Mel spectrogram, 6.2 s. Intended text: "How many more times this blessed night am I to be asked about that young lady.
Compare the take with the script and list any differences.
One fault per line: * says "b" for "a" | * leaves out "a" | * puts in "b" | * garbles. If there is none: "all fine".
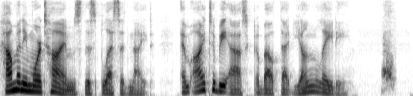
all fine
